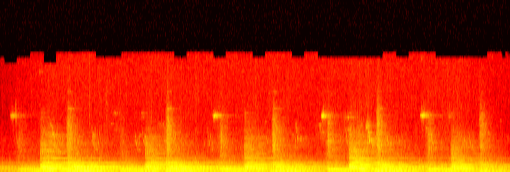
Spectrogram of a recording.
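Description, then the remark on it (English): Russian Orthodox church bells ring from ancient belfries in a dense, continuous peal, with rich sustained overtones and repeated bright strikes every second or so, loud with no voices. The ringing is part of an Easter Bell Chimes Week tradition in Russia. “The Bell Chimes Week, a tradition several years ago, returned to us from oblivion.”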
